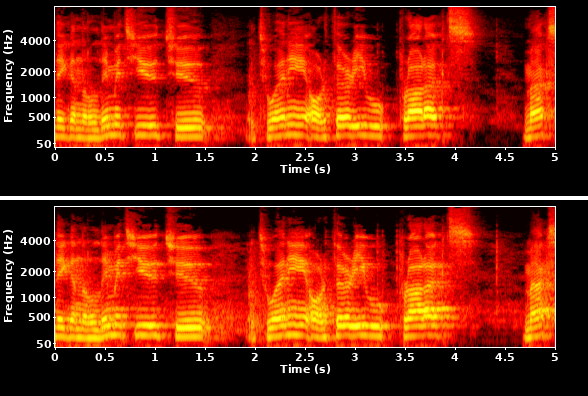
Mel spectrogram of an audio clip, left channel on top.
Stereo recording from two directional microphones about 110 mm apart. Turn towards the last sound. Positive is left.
turn(degrees=45)  # may be behind; listen again after turning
